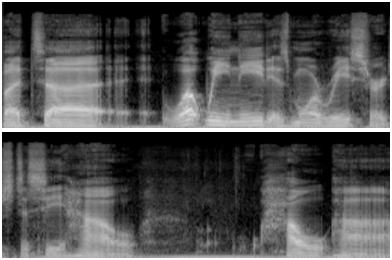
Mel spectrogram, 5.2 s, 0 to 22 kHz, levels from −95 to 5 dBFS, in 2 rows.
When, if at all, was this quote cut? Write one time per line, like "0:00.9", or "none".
none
